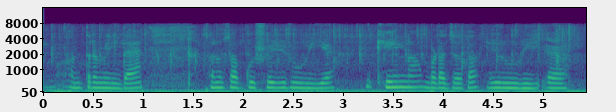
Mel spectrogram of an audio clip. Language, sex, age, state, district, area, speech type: Dogri, female, 18-30, Jammu and Kashmir, Kathua, rural, spontaneous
